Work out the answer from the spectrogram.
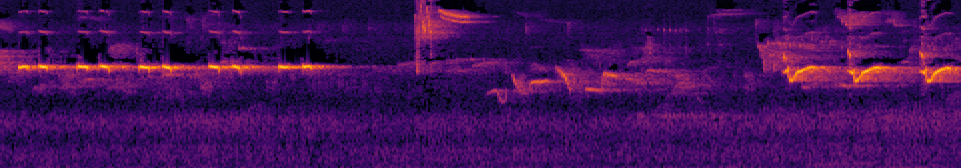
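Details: Song thrush singing at dusk in English woodland: a clear whistled phrase repeated about five times in quick succession, a pause filled with varied shorter notes, then another phrase repeated three times. Other birds of the dusk chorus faintly behind.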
